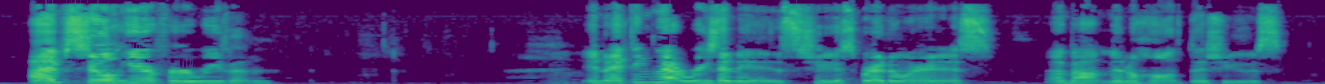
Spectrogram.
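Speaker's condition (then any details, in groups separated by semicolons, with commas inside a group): Cerebral palsy, spastic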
